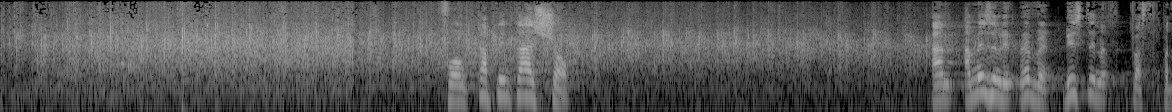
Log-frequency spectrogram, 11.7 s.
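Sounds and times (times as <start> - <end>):
crowd applauding: 0.0 - 10.4
speech: 4.5 - 5.8, 9.3 - 11.7.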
